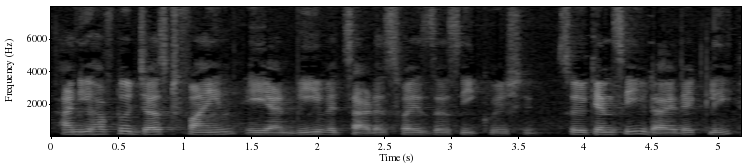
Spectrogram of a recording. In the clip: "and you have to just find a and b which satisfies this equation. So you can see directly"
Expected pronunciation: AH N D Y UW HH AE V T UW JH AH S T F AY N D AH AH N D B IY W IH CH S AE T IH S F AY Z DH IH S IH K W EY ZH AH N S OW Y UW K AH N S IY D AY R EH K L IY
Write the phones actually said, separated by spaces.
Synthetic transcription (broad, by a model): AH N D Y UW HH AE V T UW JH AH S T F AY N D AH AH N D B IY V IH CH S AE T IH S F AY Z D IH S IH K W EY SH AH N S OW Y UW K AH N S IY D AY R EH K L IY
